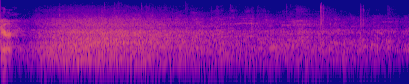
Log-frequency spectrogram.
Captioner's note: audience laughing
